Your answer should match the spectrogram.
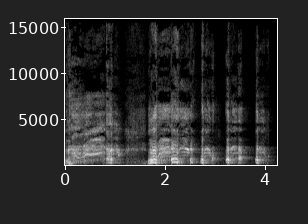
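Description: A man's coughing fit: one long, rasping cough, then a run of short coughs in quick succession.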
